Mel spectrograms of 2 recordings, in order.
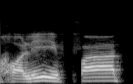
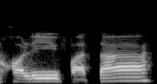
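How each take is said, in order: First: The word ends with a clipped t sound. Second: The word ends with a full ta syllable. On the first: "atau khalifat, bukan begitu" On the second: "bukan khalifata"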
